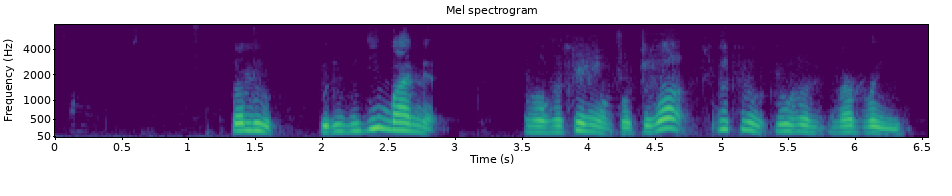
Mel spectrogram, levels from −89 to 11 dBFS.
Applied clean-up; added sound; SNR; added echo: neural mask model DeepFilterNet 3.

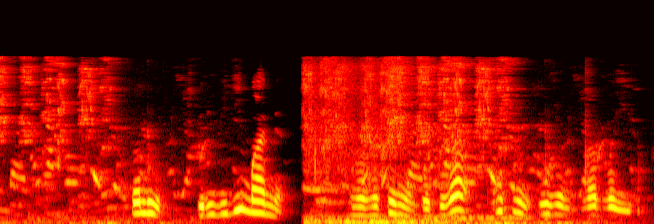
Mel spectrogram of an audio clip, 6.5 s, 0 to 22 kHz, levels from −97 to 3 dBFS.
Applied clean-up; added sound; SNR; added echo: classical method log-MMSE.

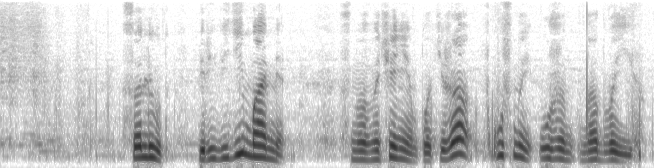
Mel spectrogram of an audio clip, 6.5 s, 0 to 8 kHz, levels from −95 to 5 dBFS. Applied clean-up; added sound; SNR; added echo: none; none; none; none.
